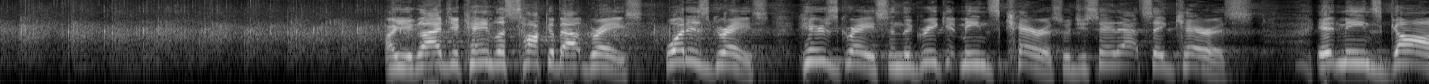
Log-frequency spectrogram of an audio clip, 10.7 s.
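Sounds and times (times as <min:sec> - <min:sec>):
crowd applauding: 0:00.0 - 0:05.6
speech: 0:02.9 - 0:10.7.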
